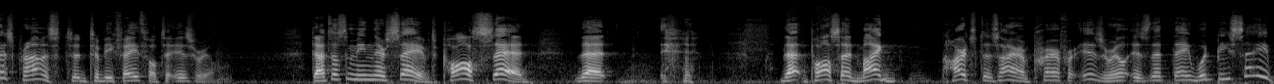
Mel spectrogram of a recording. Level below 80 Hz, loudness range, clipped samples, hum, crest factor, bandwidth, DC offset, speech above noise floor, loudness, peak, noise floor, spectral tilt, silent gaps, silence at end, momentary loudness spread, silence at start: -56 dBFS; 5 LU; under 0.1%; none; 22 dB; 16.5 kHz; under 0.1%; 31 dB; -26 LUFS; -4 dBFS; -57 dBFS; -4 dB/octave; none; 0 s; 15 LU; 0 s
